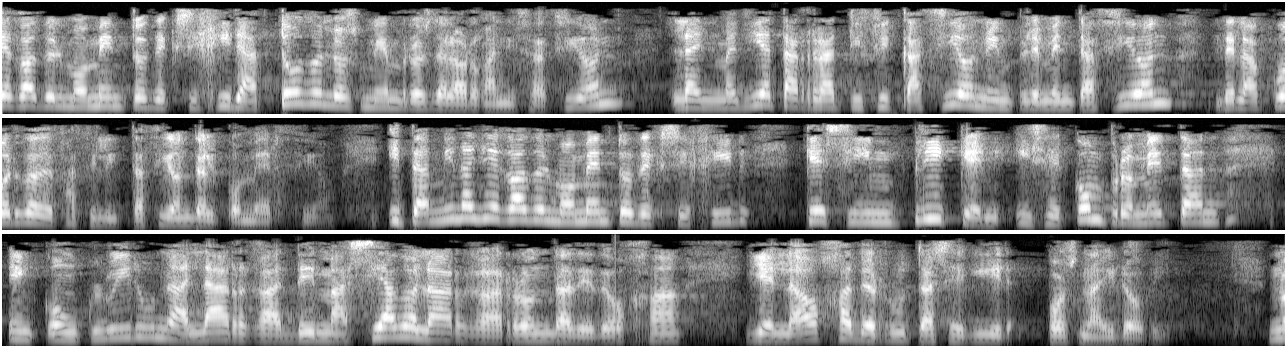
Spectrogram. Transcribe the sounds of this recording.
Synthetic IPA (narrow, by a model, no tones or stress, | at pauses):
eɣaðoe̞lmõ̞mẽ̞nt̪o̞ðeksixiɾat̪o̞ð̞o̞zlo̞zmjẽ̞mbɾo̞zðe̞lao̞ɾɣ̞aniθaθjo̞n | laimːe̞ðjat̪arat̪ifikaθjo̞noimple̞mẽnt̪aθjo̞nd̪e̞lakwe̞ɾð̞oðe̞faθilit̪aθjo̞nd̪e̞lko̞me̞ɾθjoit̪ambje̞naʎe̞ɣ̞aðo̞e̞lmõ̞mẽnt̪o̞ð̞eksixiɾke̞seimplike̞nise̞ko̞mpɾo̞me̞t̪ane̞ŋko̞ŋkluiɾunalaɾɣaðe̞masjað̞o̞laɾɣaro̞nd̪aðe̞ðo̞xaje̞nlao̞xaðe̞rut̪ase̞ɣ̞iɾpo̞znajɾo̞βi | n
